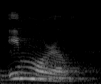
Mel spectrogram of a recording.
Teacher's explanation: So in front of bilabial words, in becomes im. In the example of word immoral, the first is moral, we add in, so we say it immoral.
